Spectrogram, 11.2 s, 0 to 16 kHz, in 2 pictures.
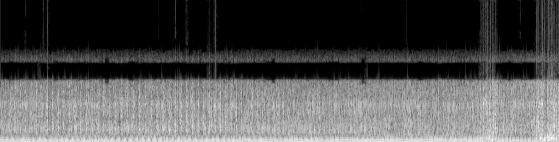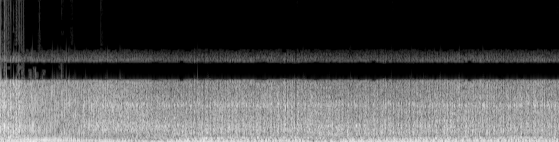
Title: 850 rough idle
